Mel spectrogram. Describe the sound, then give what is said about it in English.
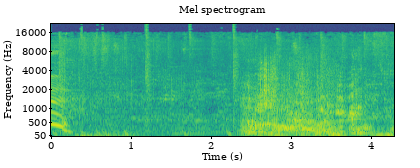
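A person lets out a loud, growling imitation of a lion's roar that swells up and holds for nearly two seconds, following a quieter stretch with a brief vocal sound at the start. “You just turned into some kind of lion.”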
